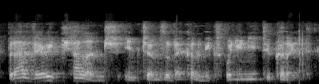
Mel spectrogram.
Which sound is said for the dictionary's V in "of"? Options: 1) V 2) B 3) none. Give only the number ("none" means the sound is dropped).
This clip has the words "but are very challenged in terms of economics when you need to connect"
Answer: 1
